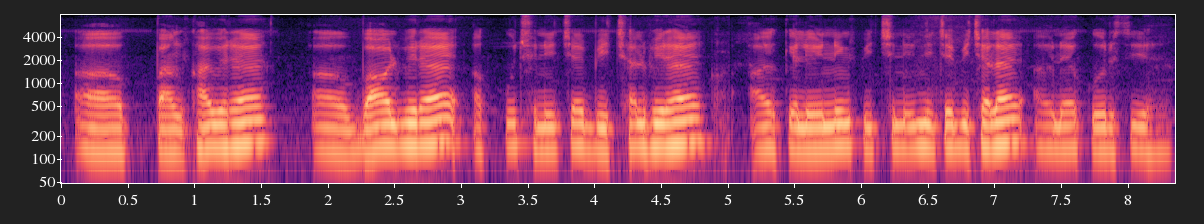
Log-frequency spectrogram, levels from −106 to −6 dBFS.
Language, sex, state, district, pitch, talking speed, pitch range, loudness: Magahi, male, Bihar, Jahanabad, 140 Hz, 170 wpm, 130-145 Hz, -25 LUFS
